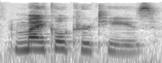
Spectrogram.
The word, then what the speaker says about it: Michael Curtiz: Michael Curtiz.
